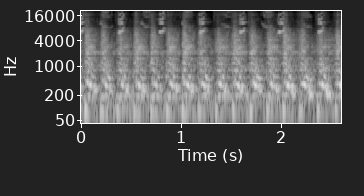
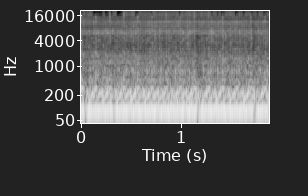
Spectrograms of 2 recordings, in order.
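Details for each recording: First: 1979 AMC Jeep J10 with 258 inline six, gas can fed directly to the fuel pump, third attempt: steady rhythmic cranking about three turns a second, never fires; no fuel picked up yet, owner suspects a vacuum leak. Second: 1979 AMC Jeep J10 258 inline six just started, choke coming off: low even rumble with steady beat, no misses, knocks or surging; runs clean with oil pressure, fuel line leaking, possibly not charging.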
